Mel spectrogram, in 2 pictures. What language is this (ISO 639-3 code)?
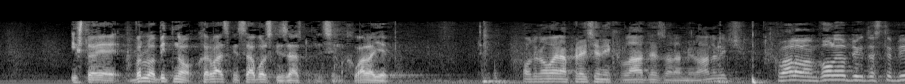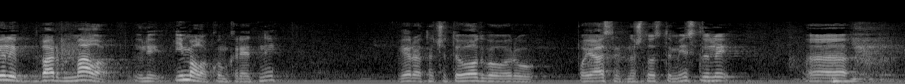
hrv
